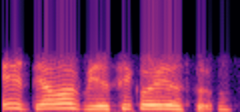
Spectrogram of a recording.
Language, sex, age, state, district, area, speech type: Assamese, female, 18-30, Assam, Nagaon, rural, conversation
